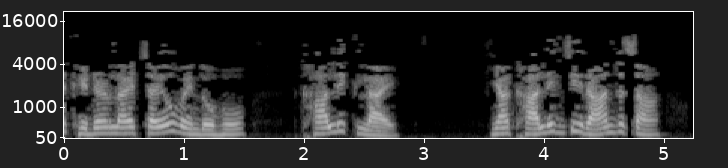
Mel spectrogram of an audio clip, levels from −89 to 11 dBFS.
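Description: Throughout the speech the treble stops dead at 10 kHz, and what remains sounds heavily watery and swirly, with metallic chirping on sibilants. This is likely MP3 compression, at a bitrate so starved it fits something near 16 kbps. The encoder cuts everything above a fixed frequency and drops weak spectral lines that flicker on and off between frames. On a spectrogram that shows as a flat ceiling at 10 kHz and patchy, blocky islands of energy below it.

At 0.62 to 0.66 s, a span of 31 ms, and again at 2.38 to 2.42 s, spread over 35 ms, a short hiss arrives just ahead of a sharp onset, which then sounds soft and smeared. This is pre-echo. The codec spread quantisation noise sized for the loud attack across its whole block, so it also fills the quiet moment before. In the waveform a thin smear of noise rises before each transient, and the spectrogram shows a broadband haze preceding the attack.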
